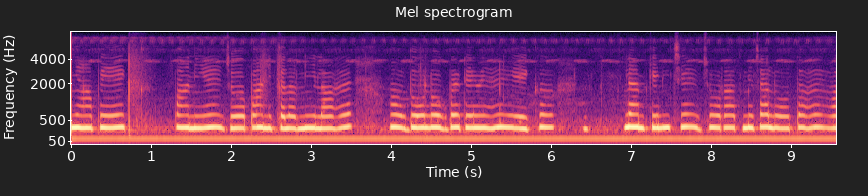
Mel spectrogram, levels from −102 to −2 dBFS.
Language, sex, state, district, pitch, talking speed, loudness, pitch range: Hindi, female, Odisha, Khordha, 315 Hz, 175 wpm, -12 LUFS, 305-325 Hz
